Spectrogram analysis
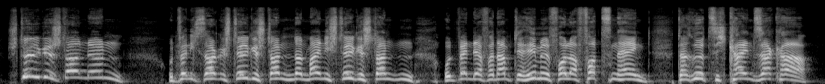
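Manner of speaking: high, yelling drill sergeant; barked drill commands. Retold or imitated. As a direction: bark it like a raging drill sergeant. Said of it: "brüllt wie von Sinnen".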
